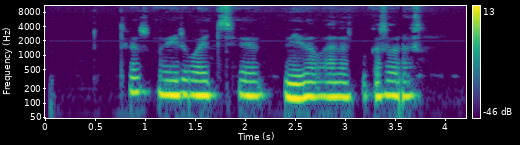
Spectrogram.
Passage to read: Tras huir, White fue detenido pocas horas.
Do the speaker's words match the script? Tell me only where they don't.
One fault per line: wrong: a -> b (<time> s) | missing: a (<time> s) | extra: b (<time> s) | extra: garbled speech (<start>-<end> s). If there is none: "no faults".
extra: a las (2.8 s)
